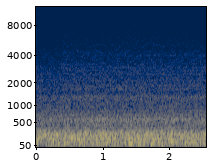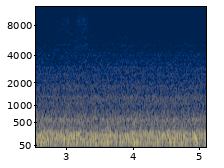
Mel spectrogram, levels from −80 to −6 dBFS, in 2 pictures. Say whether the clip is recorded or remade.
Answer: recorded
